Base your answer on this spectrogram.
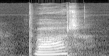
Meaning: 1. face 2. cheek
- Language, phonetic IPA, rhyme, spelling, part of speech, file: Czech, [ˈtvaːr̝̊], -aːr̝̊, tvář, noun, Cs-tvář.ogg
